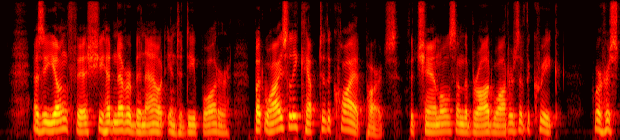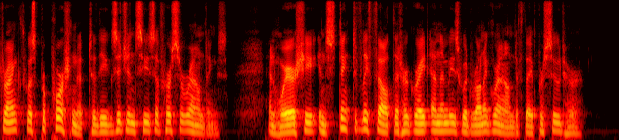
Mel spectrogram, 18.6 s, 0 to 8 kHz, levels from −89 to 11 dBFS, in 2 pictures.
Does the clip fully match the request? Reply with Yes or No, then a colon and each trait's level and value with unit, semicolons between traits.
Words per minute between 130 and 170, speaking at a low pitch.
No: average, 180 wpm; low, 125 Hz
